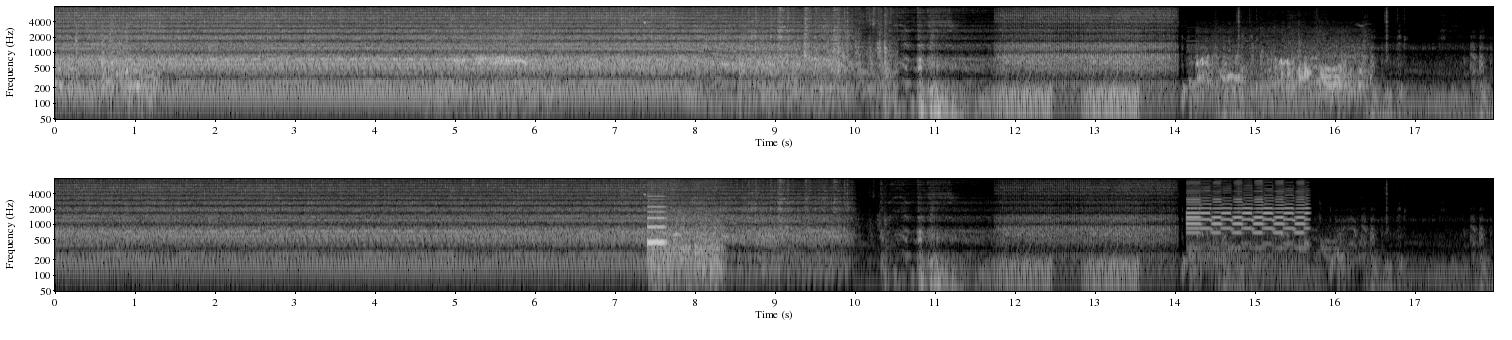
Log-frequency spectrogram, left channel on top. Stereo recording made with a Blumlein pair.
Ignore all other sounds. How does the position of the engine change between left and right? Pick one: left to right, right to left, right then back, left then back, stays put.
stays put.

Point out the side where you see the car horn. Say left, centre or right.
right.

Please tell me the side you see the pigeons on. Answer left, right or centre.
left.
